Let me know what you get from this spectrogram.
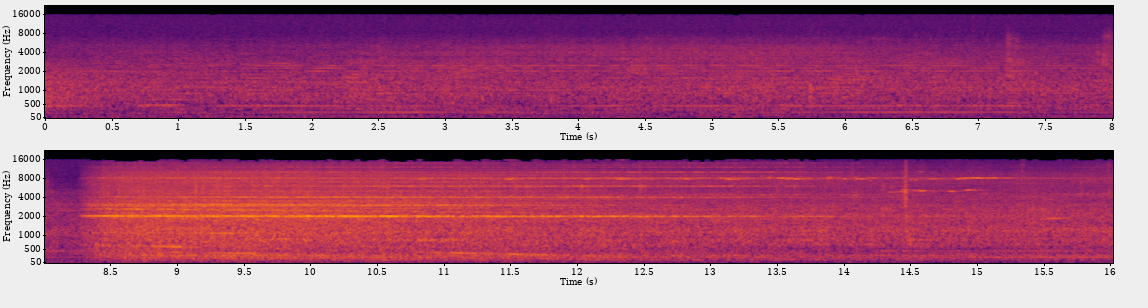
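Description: A distant train hums faintly and steadily for about eight seconds. Then, suddenly louder, an ÖBB Talent electric multiple unit comes in slowing, with a high steady squeal and falling whines as it brakes, fading over the last few seconds.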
